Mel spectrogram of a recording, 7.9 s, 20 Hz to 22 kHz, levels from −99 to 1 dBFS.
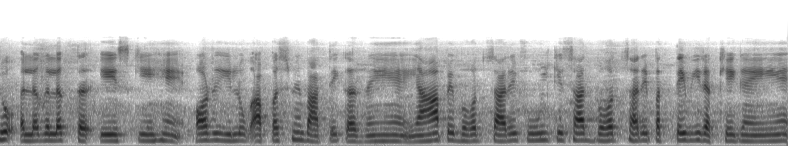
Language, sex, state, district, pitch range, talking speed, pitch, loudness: Hindi, female, Punjab, Kapurthala, 170-185 Hz, 215 wpm, 175 Hz, -20 LUFS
